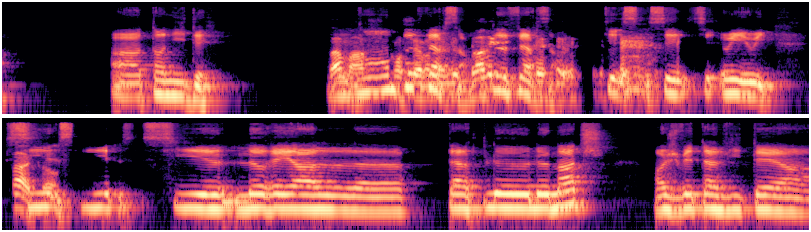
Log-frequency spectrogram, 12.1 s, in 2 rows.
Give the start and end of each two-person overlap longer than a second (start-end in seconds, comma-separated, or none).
2.5-3.8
